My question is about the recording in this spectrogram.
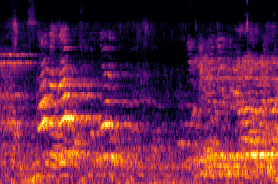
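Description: Children's voices calling out during a youth football game, heard across a large indoor sports hall, in two spells with a lull in the middle.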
